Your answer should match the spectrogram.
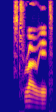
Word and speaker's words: строит: Строит. The O in the first syllable is pronounced like the O in hot. The I in the second syllable is pronounced like the E in C.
